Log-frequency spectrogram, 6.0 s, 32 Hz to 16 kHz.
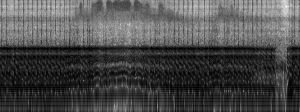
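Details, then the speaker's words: Husqvarna 128CD trimmer, curbside find, started cold, hard starting, little smoke: high-revving buzz whose pitch wavers and sags then briefly stumbles; running rough, cause unknown. "Yeah, something ain't right."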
